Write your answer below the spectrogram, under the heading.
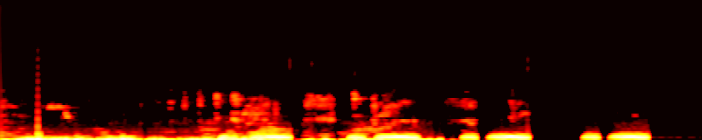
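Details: Spotted dove decoy meeting a wild bird to fight; loud low rumbling and knocking fill the first seconds, then clear paired coos, short note followed by a longer one, repeated three times.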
